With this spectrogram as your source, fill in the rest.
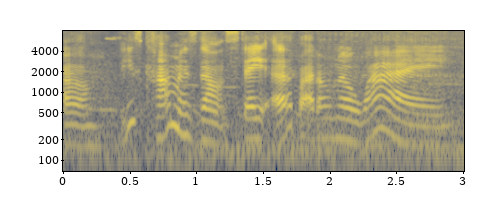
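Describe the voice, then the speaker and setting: A woman's animated tone over crowd noise in the background. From United States. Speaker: vlogger. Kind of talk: livestream vlog.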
